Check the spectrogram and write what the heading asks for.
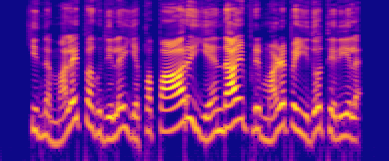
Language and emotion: Tamil, angry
